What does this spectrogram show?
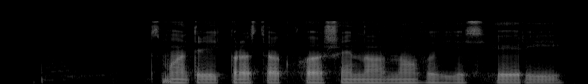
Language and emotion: Russian, neutral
